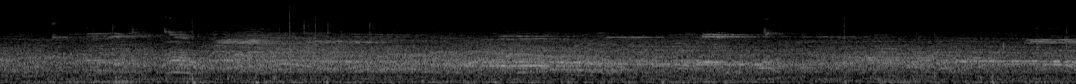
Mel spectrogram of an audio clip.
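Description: Indoor volleyball: a few sharp hits of the ball in the first couple of seconds, over the steady chatter of many voices echoing in a large hall.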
